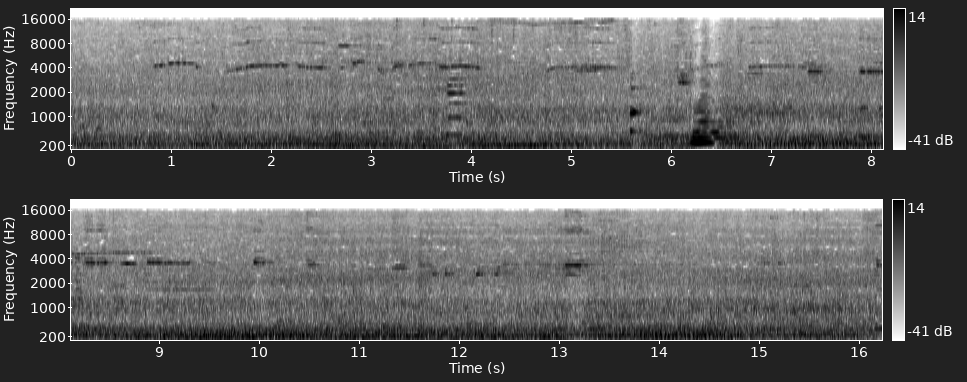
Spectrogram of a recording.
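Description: Motorcycle engines drone close by.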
